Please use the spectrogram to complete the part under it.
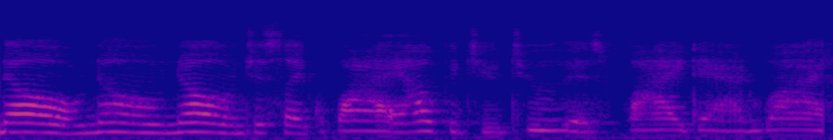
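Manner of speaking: sobbing, desperate hysterical crying. Retelling finding a father on his bed: retelling own hysterical crying. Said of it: "hysterically crying".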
